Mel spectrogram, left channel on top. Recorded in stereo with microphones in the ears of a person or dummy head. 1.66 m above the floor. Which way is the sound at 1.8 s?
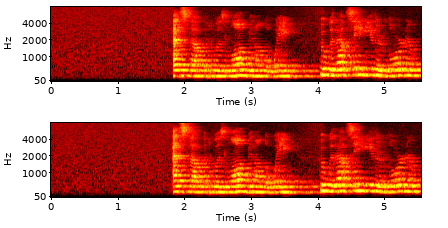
55° right (ahead or behind).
